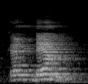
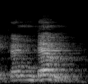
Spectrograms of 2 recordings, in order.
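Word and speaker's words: condemn: कंडेम, यहां पे एन को साइलेंट करेंगे, कंडेम, क्रिटिसाइज करना।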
